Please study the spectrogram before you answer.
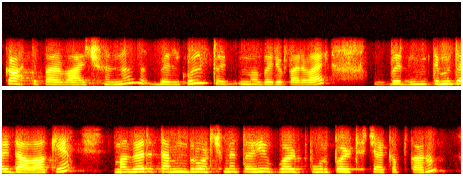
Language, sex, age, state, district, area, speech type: Kashmiri, male, 18-30, Jammu and Kashmir, Srinagar, urban, conversation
